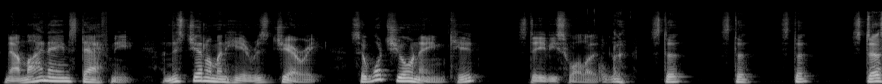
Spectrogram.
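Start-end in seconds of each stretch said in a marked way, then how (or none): 0.0-4.8 lightly voiced woman, pitched higher; woman character. A narrator's reading. Daphne introducing herself and Jerry to the boy, lightly voiced woman. 6.5-8.8 put-on high, halting little-boy stutter; stuck on the first sound, high-pitched; stammering boy. A narrator's reading. Scared boy trying to tell strangers his name, stammering.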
